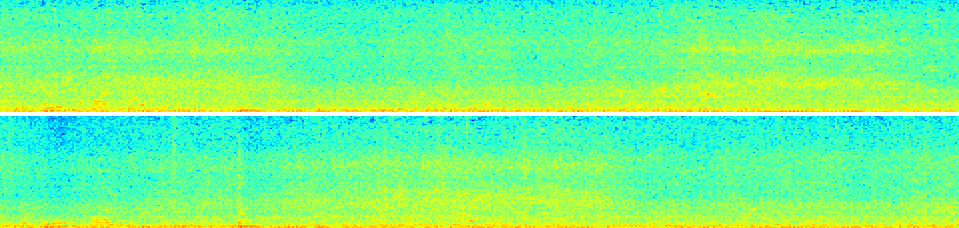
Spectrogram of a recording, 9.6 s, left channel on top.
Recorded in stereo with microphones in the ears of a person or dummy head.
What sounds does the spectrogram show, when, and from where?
0.2 s a man speaking: 70° left (ahead or behind), 2.0 m
2.4 s a snare drum: 50° right (ahead or behind), 2.5 m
